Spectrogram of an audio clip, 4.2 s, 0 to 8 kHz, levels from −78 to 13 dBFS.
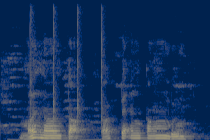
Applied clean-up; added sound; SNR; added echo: none; Hands; 17 dB; reverberation time 0.7 s.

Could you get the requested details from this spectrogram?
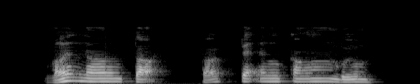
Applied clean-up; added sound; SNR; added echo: neural mask model DeepFilterNet 3.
